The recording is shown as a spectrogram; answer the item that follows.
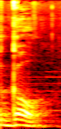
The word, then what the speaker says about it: go: 比如说大家知道我们围棋如果用汉语拼音读的话是围棋，但是用这五个字母去跟白人说很少有人懂，但是你要说 go G-O 白人都懂，但是这是日语围棋的发音啊。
